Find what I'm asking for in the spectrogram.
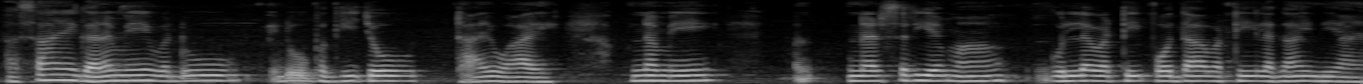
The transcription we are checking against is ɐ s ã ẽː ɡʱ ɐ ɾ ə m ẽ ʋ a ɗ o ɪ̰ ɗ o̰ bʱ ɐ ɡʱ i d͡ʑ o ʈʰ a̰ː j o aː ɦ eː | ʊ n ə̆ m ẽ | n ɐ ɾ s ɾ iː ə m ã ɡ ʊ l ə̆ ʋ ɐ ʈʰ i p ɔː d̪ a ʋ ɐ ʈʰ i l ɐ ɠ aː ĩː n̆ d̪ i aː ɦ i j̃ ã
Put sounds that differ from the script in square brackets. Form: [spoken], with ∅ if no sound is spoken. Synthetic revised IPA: ɐ s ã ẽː ɡʱ ɐ ɾ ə m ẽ ʋ [ɐ] ɗ o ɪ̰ ɗ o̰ bʱ ɐ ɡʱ i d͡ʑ o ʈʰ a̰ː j o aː ɦ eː | ʊ n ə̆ m ẽ | n ɐ ɾ s ɾ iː ə m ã ɡ ʊ l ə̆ ʋ ɐ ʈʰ i p ɔː d̪ a ʋ ɐ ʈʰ i l ɐ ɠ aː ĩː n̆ d̪ i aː ɦ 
